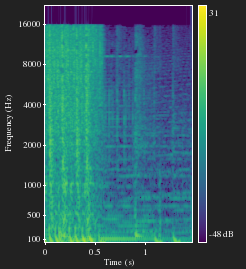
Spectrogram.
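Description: Shotgun gunfire in the video game Door Kickers: Action Squad, a rapid burst of loud shots followed by a couple of spaced, heavier blasts with ringing decay.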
